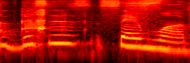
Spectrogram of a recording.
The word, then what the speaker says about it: c'est moi: I said it too, but it's French, so c'est moi.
